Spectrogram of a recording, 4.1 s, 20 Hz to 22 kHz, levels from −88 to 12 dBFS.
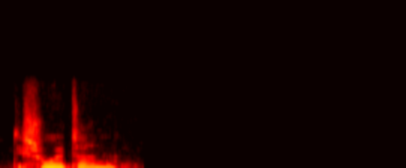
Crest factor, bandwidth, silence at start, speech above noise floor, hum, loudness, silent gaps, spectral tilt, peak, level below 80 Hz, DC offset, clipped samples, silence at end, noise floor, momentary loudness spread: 20 dB; 9.4 kHz; 0.15 s; 61 dB; none; -29 LUFS; none; -6.5 dB/octave; -14 dBFS; -78 dBFS; under 0.1%; under 0.1%; 2.9 s; -89 dBFS; 11 LU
